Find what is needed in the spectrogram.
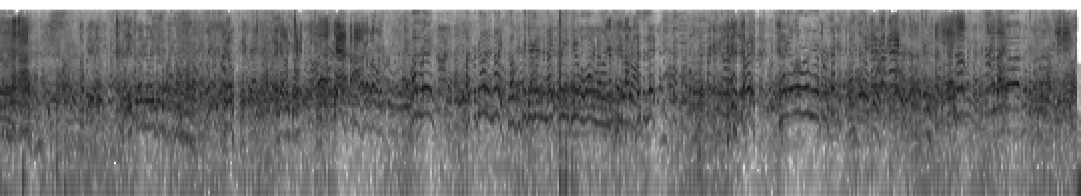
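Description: A crowd of young people whooping and yelling excitedly all at once, many high voices wavering in pitch over one another without a break.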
